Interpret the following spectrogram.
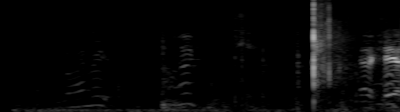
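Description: Baseball bat hitting a pitched ball: one sharp crack about three seconds in, with a brief ring, followed by spectators shouting. Faint voices call out before the hit.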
